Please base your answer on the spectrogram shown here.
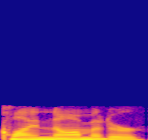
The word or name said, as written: clinometer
